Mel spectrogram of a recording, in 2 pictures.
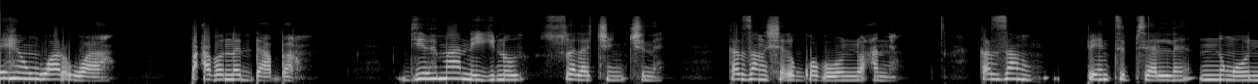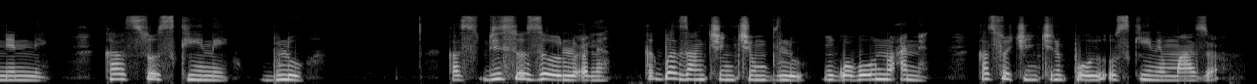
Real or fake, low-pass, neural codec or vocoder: real; 9.9 kHz; none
